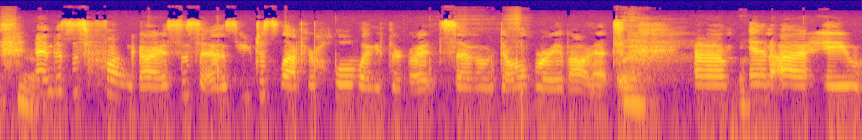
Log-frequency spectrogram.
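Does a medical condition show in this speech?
No.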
